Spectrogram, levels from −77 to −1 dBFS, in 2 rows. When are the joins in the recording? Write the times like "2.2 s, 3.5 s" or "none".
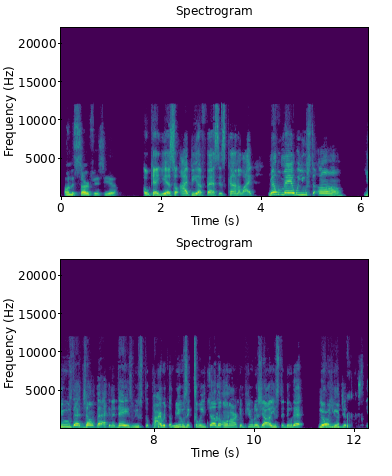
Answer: none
